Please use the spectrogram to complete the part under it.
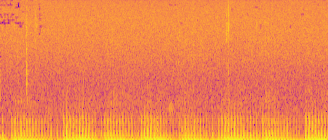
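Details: Domestic cat purring, a dense low vibrating drone pulsing in even waves of under a second, alongside light clicking crackles of a wood fire in a fireplace.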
